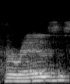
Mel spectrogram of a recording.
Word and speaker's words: Jerez: But yeah, the Macallan Highland Single Malt Scotch Whiskey, 18 years old, exclusively matured in selected sherry oak casks from, how do you say that, Jerez, Spain? – Yeah, I did it.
